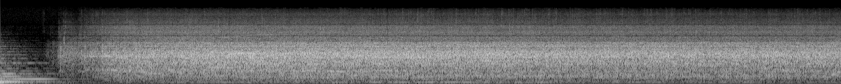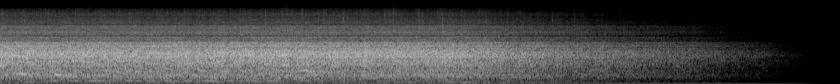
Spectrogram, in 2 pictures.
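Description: The orchestra and piano's closing chord cuts off about half a second in, and an audience applauds at the end of the piece. The applause holds steady, then fades out over the last few seconds.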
